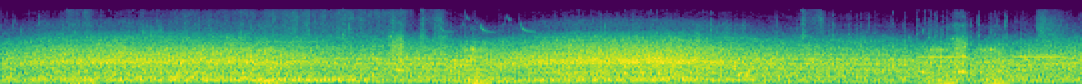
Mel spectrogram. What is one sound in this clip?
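A heavy diesel engine rumbles and strains steadily.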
